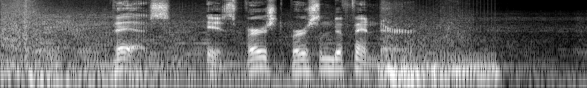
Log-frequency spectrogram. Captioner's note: voiceover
